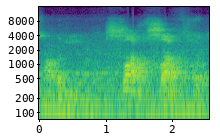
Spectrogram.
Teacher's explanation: ujung lidah ditempelin ke jangkar gigi depan dua ngambil sedikit kulit lelangitan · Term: shad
